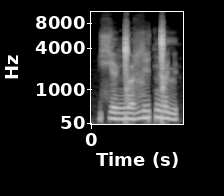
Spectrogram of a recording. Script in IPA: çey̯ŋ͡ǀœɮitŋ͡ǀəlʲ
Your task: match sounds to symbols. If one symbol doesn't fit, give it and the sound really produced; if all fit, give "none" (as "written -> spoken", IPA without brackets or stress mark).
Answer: none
